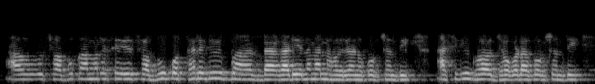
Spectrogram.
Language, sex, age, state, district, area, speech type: Odia, female, 60+, Odisha, Jajpur, rural, conversation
